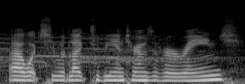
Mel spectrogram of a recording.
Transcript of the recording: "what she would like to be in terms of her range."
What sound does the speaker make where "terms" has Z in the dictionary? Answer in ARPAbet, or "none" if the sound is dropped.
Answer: Z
